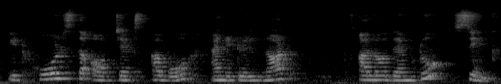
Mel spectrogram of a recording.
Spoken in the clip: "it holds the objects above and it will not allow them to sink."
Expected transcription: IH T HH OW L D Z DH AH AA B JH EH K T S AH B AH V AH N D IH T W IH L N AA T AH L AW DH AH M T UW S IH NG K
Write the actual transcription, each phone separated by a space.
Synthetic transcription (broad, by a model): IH T HH OW L D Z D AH AA B JH EH K T S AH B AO AH N D IH T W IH L N AA T AH L AW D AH M T UW S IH NG K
